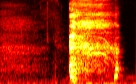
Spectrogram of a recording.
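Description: A loud cough: one harsh, noisy burst lasting a fraction of a second, followed quickly by the sharp start of a second cough, with no talking.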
